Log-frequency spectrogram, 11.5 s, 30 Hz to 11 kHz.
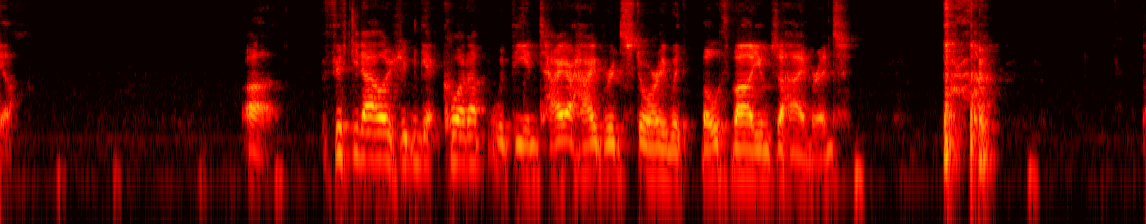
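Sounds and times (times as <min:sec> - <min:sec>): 
speech: 0:03.3 - 0:08.7
loud cough: 0:09.4 - 0:10.1.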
